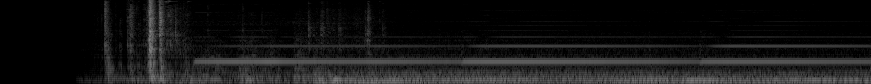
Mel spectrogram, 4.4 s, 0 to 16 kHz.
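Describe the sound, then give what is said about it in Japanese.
A car engine cranks over with a few sharp clicks and catches, then settles into a steady low idle with a faint electronic tone above it, as the dashboard clock lights up showing 15:00. “エンジンをかけると、ダッシュボードに組み込まれた時計が15時を表示した。”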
